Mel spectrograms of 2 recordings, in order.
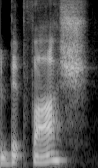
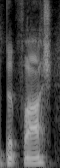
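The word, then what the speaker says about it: Bpfassh: in the Sluice sector, Bipfosh, or however you say it. That's how I pronounce it, was Bipfosh.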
